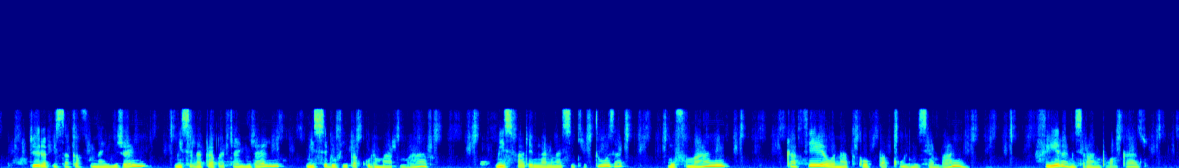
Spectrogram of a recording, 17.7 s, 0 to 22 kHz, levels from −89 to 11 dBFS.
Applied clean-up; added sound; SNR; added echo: neural separator model SepFormer DNS4.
